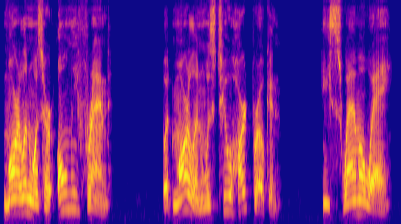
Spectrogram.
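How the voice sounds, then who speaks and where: A woman narrating a children's story aloud, expressively, with deliberate, dramatic phrasing. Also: low voice, big pitch swings, fairly bright tone.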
